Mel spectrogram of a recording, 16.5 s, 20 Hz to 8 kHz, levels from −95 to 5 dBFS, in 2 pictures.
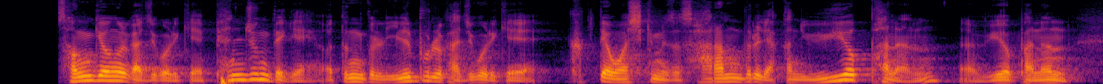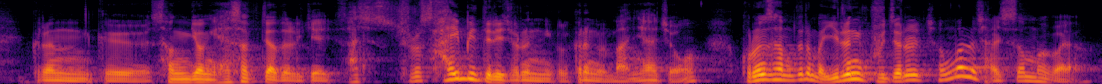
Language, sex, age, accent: Korean, male, 40-59, native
